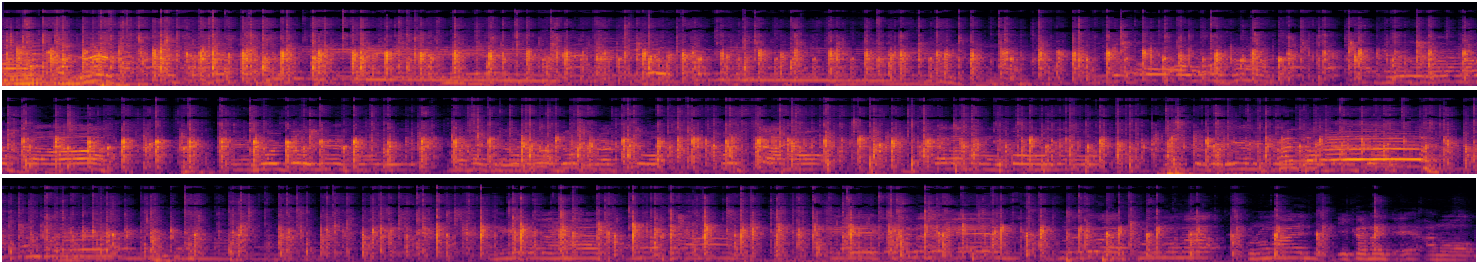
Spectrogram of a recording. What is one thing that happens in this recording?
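An acoustic guitar strums a lively rhythm.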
